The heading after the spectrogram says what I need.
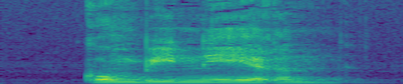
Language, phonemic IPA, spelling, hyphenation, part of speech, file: Dutch, /ˌkɔmbiˈneːrə(n)/, combineren, com‧bi‧ne‧ren, verb, Nl-combineren.ogg
- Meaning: to combine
